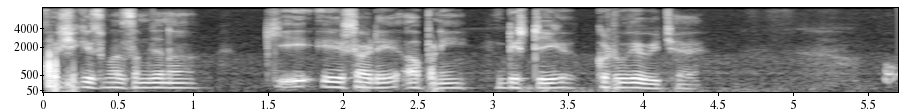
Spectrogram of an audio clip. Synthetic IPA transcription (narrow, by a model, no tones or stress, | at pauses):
kʰʊʃiːkɪsmət̪səmd͡ʒnaː | kḭeːsaːɖeːʔaːpɳiːɖɪsʈɾiːkkəʈʰuːɡeːʋɪt͡ʃɦɛː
